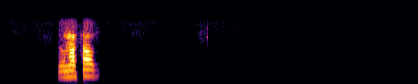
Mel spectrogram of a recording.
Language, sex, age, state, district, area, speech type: Santali, male, 30-45, West Bengal, Paschim Bardhaman, rural, conversation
